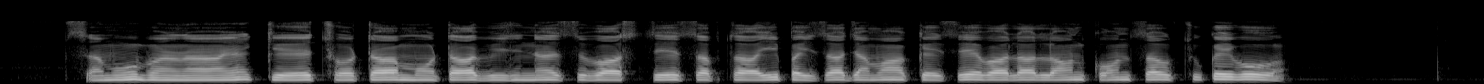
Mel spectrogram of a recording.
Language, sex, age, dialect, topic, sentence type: Maithili, male, 25-30, Angika, banking, question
